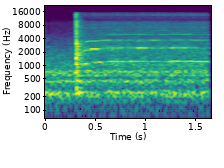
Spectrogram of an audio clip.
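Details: New Hobart MIG welder on a 30 A breaker via appliance extension cord, first power-up: sharp switch click, then steady fan whir and faint even hum; powers up normally.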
